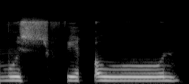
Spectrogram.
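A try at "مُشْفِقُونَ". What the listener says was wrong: Tafasyi itu ngawos ya. Musyfiqun. Ini kan lebih kesot kayaknya tadi. Jadi lidahnya melebar di dalam itu. Di dalam melebar. runcing itu kesot. Melebar ya.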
